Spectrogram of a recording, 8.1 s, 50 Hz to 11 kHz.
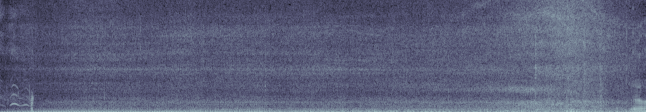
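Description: A 2001 Harley-Davidson Heritage Softail's Twin Cam V-twin engine running steadily at cruising speed, heard from the rider's position under wind and wet-road tyre hiss. The hiss swells about six seconds in.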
